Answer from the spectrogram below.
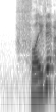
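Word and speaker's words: flyting: Flighting? I know the concept of flight, but what is flighting? This is spelled F-L-Y-T, flighting.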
